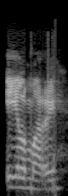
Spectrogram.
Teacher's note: The stress is in the first syllable.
